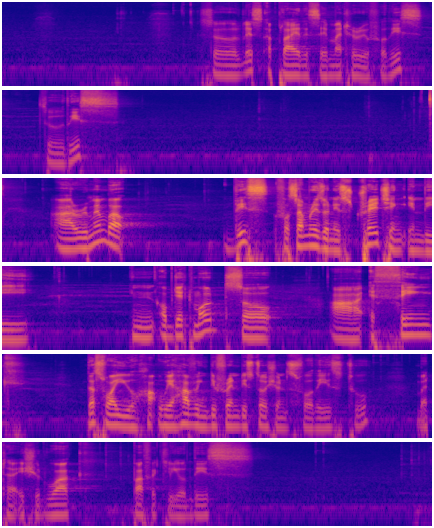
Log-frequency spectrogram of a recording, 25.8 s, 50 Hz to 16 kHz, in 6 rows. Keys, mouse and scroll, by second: 1.8 click, 3.2-9.3 drag, 7.5 scroll down 1, 7.9 `, 10.0 Tab, 11.3 scroll up 1, 14.8 Tab, 15.1 scroll down 2, 15.7-16.9 scroll up 2, 16.9 click, 22.1 click, 23.1 ctrl+z, 23.2 click, 24.0-25.8 drag, 25.6 alt+a.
